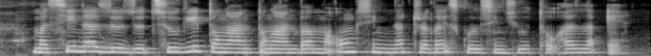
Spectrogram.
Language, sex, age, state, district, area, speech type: Manipuri, female, 30-45, Manipur, Bishnupur, rural, read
